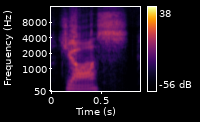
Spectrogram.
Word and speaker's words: Joss: Josh and Pika yeah jocson Joss like John like unfortunately I was gonna say like Joss Whedon but but Joss um and then Pika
